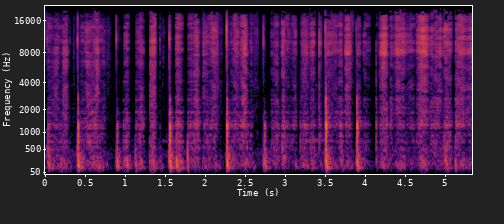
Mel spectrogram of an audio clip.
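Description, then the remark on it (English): Quiet scratching of a pencil moving across sketchbook paper in quick irregular strokes, with occasional sharper taps, and no voices. “But this time, they'll leap from his pencil onto his sketchbook.”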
